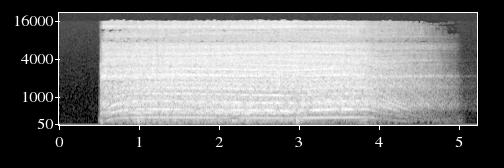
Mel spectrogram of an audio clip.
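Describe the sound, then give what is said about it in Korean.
A mini electric drill bores screw holes in wood with one loud, steady, high whine lasting several seconds. The whine tapers off as the motor winds down at the end. “연필로 나사 위치를 표시하고 미니 전동 드릴로 구멍을 뚫었습니다.”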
